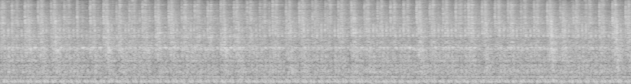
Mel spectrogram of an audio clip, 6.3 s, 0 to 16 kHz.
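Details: Old Bennett 541 gas pump motor, stored in a barn for many years, running after being powered up: loud, even motor drone with a slight steady pulse and no grinding or squeal. The pump motor runs normally.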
